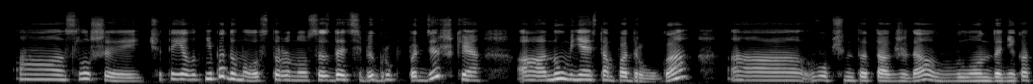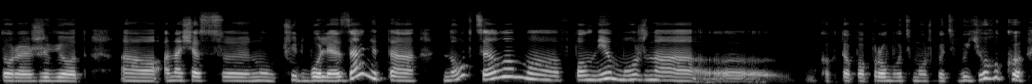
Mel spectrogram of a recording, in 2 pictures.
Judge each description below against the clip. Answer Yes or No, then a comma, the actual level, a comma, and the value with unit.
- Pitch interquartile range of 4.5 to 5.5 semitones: Yes, average, 5.0 semitones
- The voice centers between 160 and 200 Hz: Yes, high, 190 Hz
